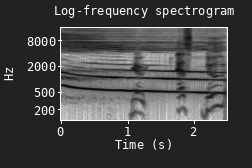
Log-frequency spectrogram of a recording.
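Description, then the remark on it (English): A person imitates a wolf with one long, loud, steady howl that slowly drifts lower in pitch, lasting the whole moment while other voices briefly talk over it. “That's not a dog. That's a wolf, a dude. That's a wolf.”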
